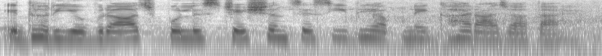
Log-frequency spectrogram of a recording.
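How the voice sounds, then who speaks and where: Lower-voiced woman narrating a drama story. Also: steady tone, normal speed, music in the background.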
